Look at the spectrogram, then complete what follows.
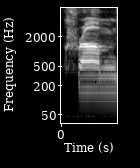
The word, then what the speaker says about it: crumb: for the most part you have a silent bee when it comes after an M climb comb crumb Dum lamb I want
